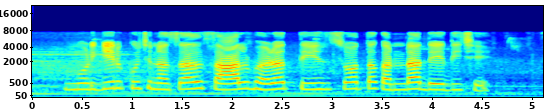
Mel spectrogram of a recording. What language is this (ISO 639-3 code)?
mag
